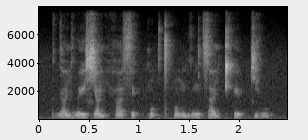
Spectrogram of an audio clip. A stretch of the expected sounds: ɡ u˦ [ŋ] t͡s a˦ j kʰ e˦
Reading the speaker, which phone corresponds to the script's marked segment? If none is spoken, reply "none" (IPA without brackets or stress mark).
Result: ŋ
